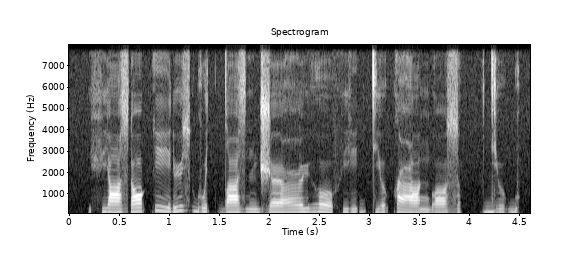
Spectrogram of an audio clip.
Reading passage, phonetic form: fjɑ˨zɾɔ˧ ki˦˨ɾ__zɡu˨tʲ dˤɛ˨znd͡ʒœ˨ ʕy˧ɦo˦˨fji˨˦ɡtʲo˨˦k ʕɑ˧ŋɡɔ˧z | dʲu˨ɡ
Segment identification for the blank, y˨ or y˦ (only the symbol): y˦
